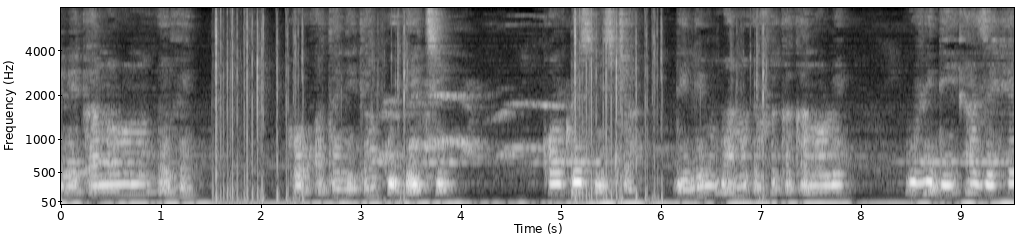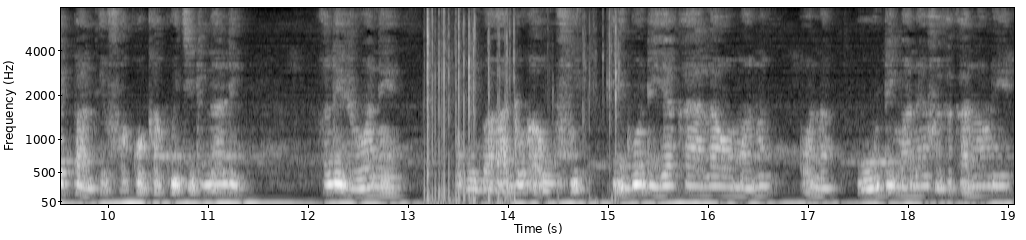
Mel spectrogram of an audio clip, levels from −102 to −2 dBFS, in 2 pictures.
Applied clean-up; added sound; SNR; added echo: none; Domestic sounds, home sounds; 14 dB; reverberation time 0.2 s.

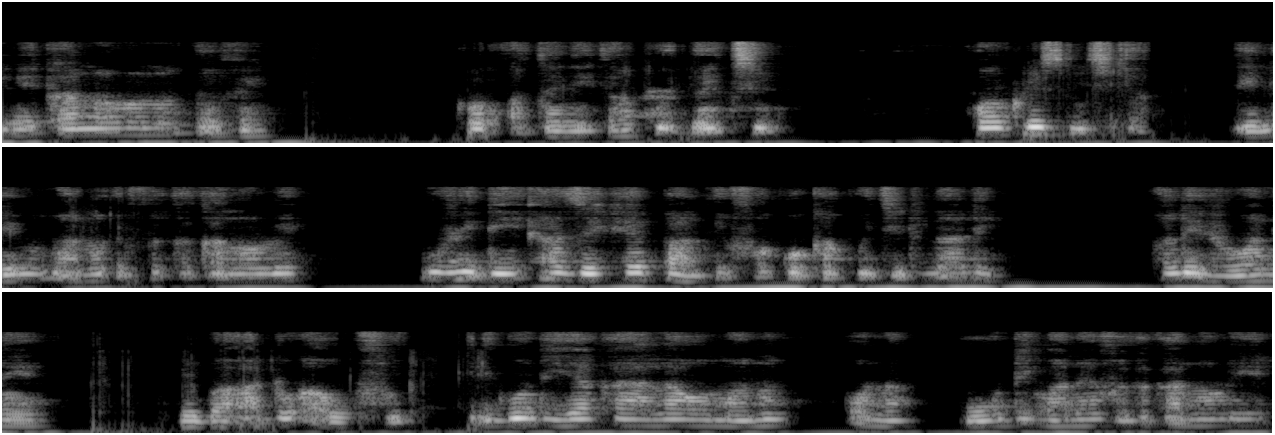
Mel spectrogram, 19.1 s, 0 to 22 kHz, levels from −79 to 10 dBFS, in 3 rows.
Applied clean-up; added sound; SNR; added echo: neural mask model DeepFilterNet 3.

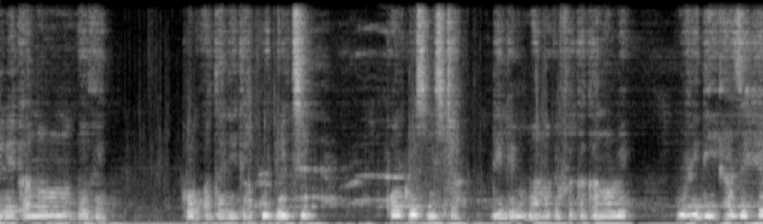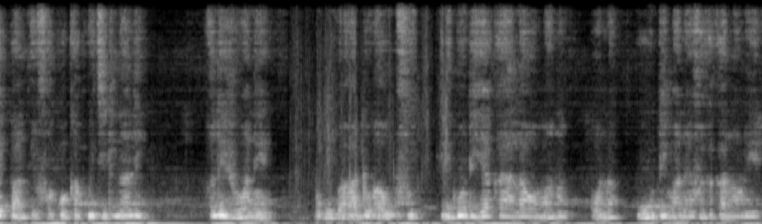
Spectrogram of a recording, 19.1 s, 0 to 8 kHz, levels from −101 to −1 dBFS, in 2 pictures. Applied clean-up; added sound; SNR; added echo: neural separator model SepFormer DNS4.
